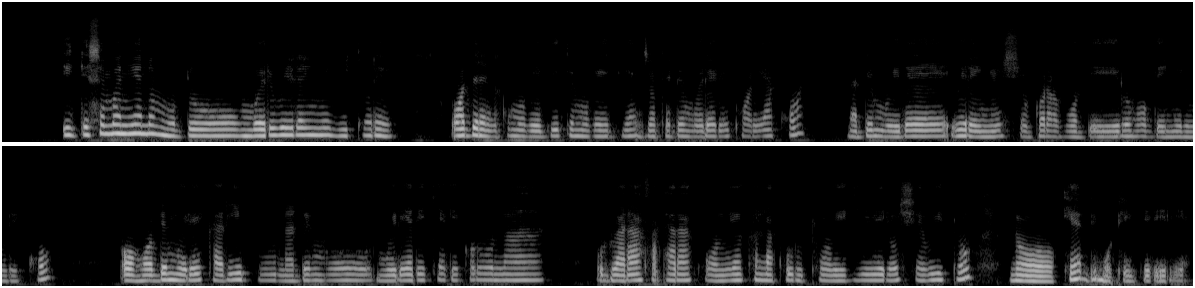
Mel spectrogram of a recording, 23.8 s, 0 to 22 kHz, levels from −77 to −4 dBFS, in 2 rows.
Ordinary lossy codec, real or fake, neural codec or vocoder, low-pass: none; fake; codec, 32 kHz, 1.9 kbps, SNAC; 14.4 kHz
